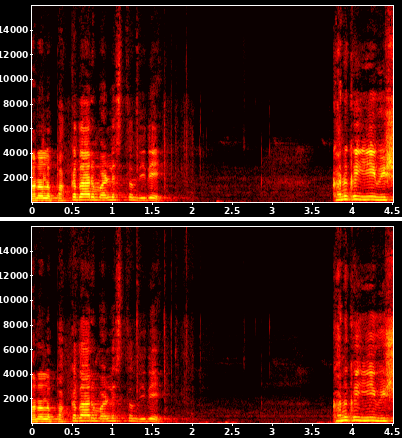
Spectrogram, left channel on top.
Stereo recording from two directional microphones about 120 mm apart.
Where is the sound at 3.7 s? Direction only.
15° left (ahead or behind).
